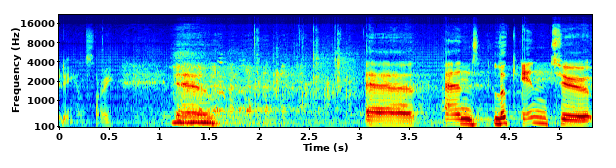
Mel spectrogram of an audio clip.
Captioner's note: audience laughs and applauds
